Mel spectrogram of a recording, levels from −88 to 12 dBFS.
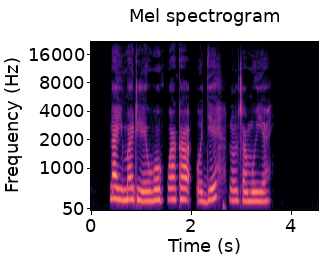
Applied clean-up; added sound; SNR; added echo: none; none; none; none.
